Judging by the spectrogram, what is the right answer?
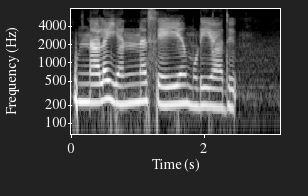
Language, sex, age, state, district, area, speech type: Tamil, female, 18-30, Tamil Nadu, Kallakurichi, rural, read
